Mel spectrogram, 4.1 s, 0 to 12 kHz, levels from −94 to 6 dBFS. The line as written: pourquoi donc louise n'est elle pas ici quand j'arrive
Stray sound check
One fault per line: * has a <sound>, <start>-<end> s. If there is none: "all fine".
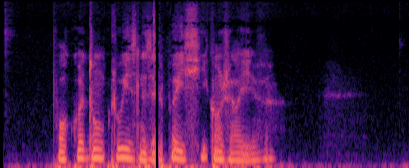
* has a dropout, 1.5-1.6 s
